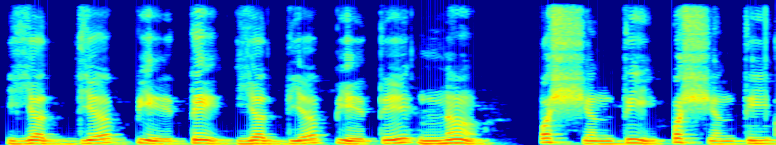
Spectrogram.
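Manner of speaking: यद्यप्येते slowly, every syllable distinct; slow Sanskrit recitation for learners. Shown as a demonstration. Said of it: "ऐसे मिलाएंगे".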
